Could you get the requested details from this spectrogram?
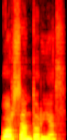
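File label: "ворсанторъяс", Komi, female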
